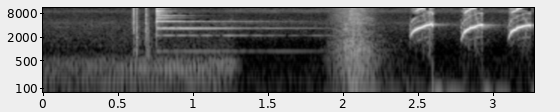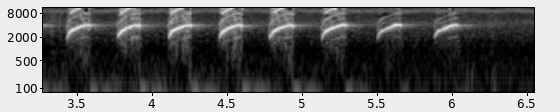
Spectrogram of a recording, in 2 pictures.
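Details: Male Bar-winged prinia, a lively singer recorded on a phone for training caged birds: after a brief tonal beep and rumble, a steady run of about thirteen sharp rising chirps, roughly three per second.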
